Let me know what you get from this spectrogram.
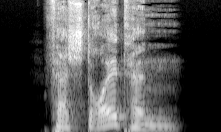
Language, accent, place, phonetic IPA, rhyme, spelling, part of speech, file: German, Germany, Berlin, [fɛɐ̯ˈʃtʁɔɪ̯tn̩], -ɔɪ̯tn̩, verstreuten, adjective / verb, De-verstreuten.ogg
- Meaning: inflection of verstreuen: 1. first/third-person plural preterite 2. first/third-person plural subjunctive II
